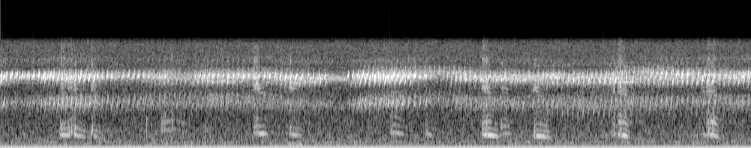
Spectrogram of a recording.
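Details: Frogs and peepers calling at night at Devil's Lake, Wisconsin: a dense, continuous high trilling chorus with scattered short, low clucking notes repeated irregularly, all fairly quiet.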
